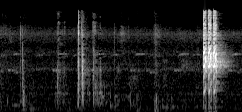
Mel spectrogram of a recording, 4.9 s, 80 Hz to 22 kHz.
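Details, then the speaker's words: Pool alarm being activated: a few soft handling clicks, then three quick high beeps confirming it is armed and automatically in swim mode. "Et en émettant 3 petits bips."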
